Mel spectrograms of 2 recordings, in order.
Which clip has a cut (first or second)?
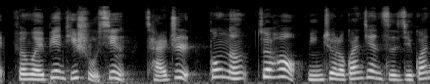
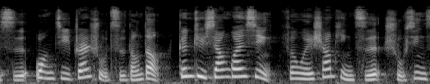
first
